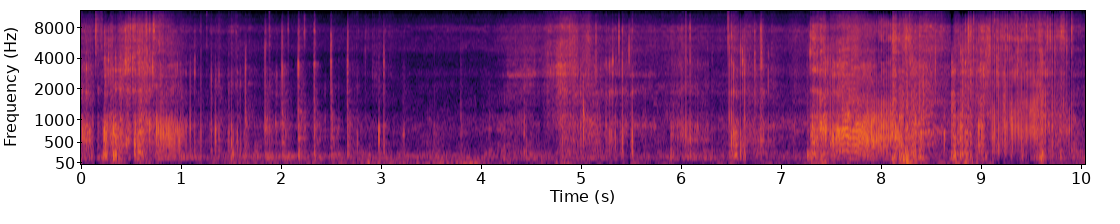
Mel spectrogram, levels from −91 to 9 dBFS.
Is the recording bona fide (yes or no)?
no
